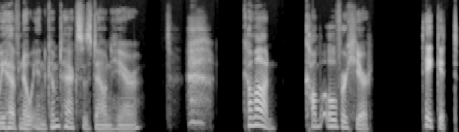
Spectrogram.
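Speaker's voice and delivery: creepy small voice calling from below. Speaker acting out a little voice calling from the sewer, Pennywise voice from the sewer. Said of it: "that little voice coming from the sewer".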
